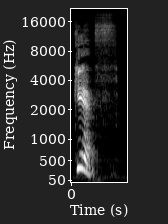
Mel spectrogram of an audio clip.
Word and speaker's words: GIF: GIF is pronounced GIF with the G sound.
